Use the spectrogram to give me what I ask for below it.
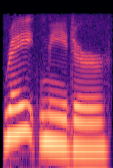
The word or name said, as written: ratemeter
